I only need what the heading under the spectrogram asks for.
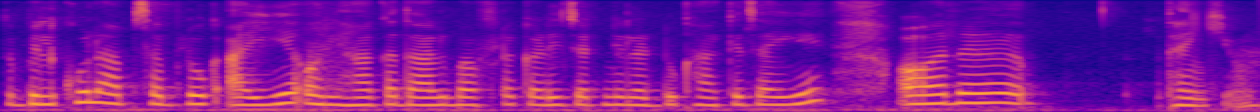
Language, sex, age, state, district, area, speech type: Hindi, female, 30-45, Madhya Pradesh, Ujjain, urban, spontaneous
